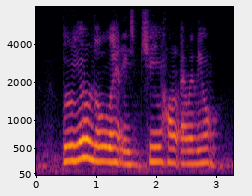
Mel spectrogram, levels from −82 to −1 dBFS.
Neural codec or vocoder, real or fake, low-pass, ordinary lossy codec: codec, 16 kHz, 1 kbps, FunCodec, trained on LibriTTS, 50 frames a second; fake; none; none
